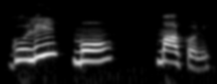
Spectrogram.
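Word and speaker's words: Guglielmo Marconi: मार कोनी ठीक है आपको इसको ऐसे प्रोनाउंस करना है यह जो जी है यह साइलेंट रहेगा गली मो मा कोनी इट इ नॉट मींस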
